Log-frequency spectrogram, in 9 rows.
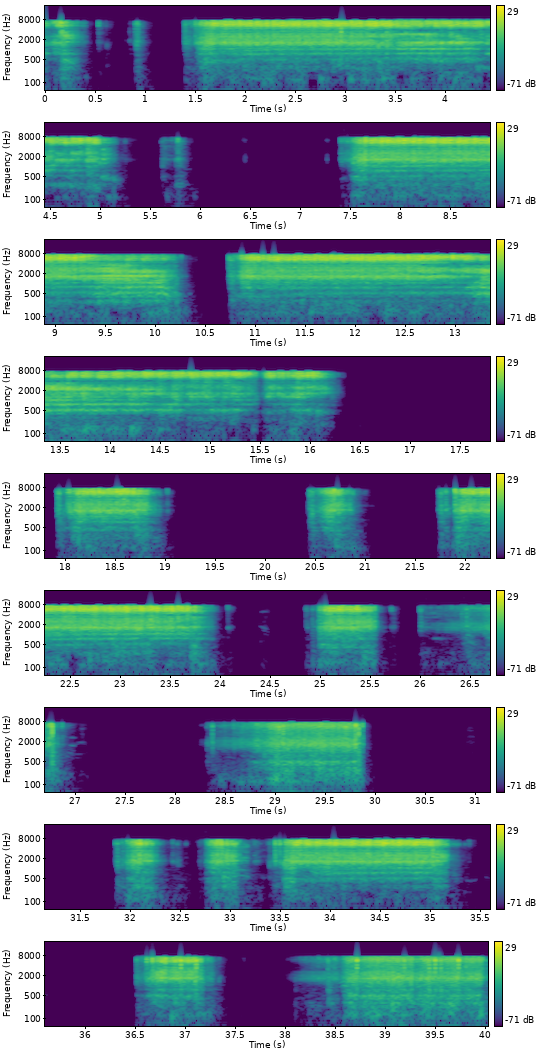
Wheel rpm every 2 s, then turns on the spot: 30, 70, 30, 20, 60, 40, 70, 60, 10, 10, 10, 50, 10, 0, 10, 0, 20, 30, 10, 10.
4-6 28-30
